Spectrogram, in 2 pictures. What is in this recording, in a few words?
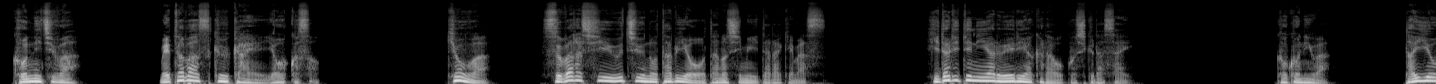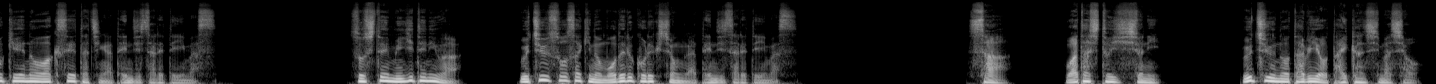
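Japanese, male, audio guide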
